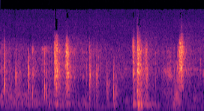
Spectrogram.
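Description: A door thuds shut amid a series of sharp clicks and rattles, followed by the metallic snap of a lock being turned, with no voices.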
